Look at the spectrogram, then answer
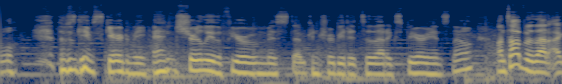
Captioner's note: laughs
